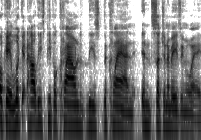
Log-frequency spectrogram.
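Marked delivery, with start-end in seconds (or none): none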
